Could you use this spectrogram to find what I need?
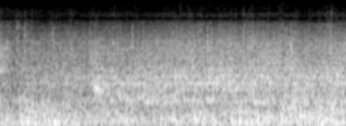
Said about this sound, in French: Le vent, c'est définitivement le, le challenge danois, les amis.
